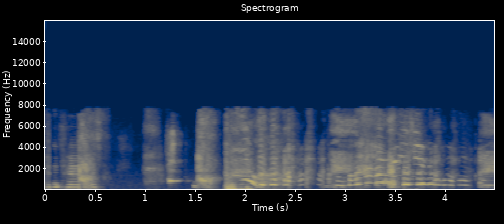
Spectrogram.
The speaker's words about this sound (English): I love that sneeze.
